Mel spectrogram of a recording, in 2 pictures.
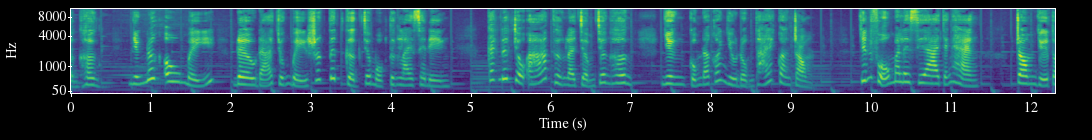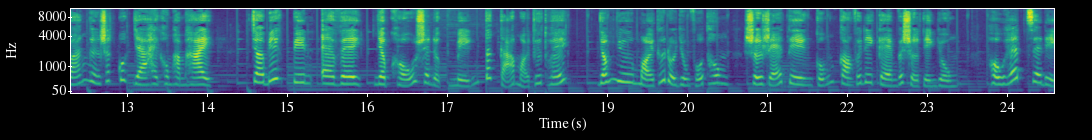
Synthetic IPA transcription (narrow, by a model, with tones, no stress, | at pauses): ə˧˨nɦəː˧n | ɲɨ̰˧˥ŋnɨ˦˥ək̚ʔu˧mḭ˧˥ | ɗe˨˩wɗa̰ː˧˥t͡ɕwə˧˩nɓḭ˧˨zə˦˥t̚t̪ï˦˥k̚kɨ˨˩k̚t͡ɕɔ˧mo˨˩t̚t̪ɨ˧əŋlaː˧jsɛ˧ɗḭ˧˨ən | kaː˦˥k̚nɨ˦˥ək̚t͡ɕə˧wʔaː˨˦t̪ʰɨ˨˩əŋlaː˨˩t͡ɕə̰˧˨mt͡ɕə˧nɦəː˧n | ɲɨ˧ŋkʊ̰˧˥ŋ͡mɗa̰ː˧˥kɔ˨˦ɲi˨˩əwɗo̰˧˨ŋ͡mt̪ʰaː˨˦jkwaː˧nt͡ɕɔ̰˧˨wŋ͡mt͡ɕï˨˦ŋ̟fu˧˩maː˧laː˧jsi˧aː˧t͡ɕa˨˦ŋɦa̰ː˧˨ŋ | t͡ɕɔ˧wŋ͡mzɨ̰˧˨t̪waː˨˦nːə˧nsa˦˥jk̟̚kwu˦˥k̚zaː˧ɦaː˧jxə˧wŋ͡mɦaː˧mɦaː˧j | t͡ɕɔ˧ɓi˦˥ət̚pi˧nʔɛ˧ve˧ɲə˨˩p̚xo˧˩sɛ̰˧˥ɗɨ˨˩ək̚mḭ˧˥ənt̪ə˦˥t̚kaː˧˩mɔ̰˧˨jt̪ʰɨ˨˦t̪ʰwe˨˦ | zə˨˦wŋ͡mɲɨ˧mɔ̰˧˨jt̪ʰɨ˨˦ɗo̰˧˨jzʊ̰˨˩˨ŋ͡mfo˧˩t̪ʰə˧wŋ͡m | sɨ̰˧˨zɛ̰˧˩t̪i˨˩ənkʊ̰˧˥ŋ͡mkɔ˨˩nfaː˧˩jɗi˧kɛ˨˩mvəː˨˦jsɨ̰˧˨t̪ḭ˧˨ənzʊ̰˧˨ŋ͡m | hə˨˩ɦe˦˥t̚sɛ˧ɗḭ˧˨ə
